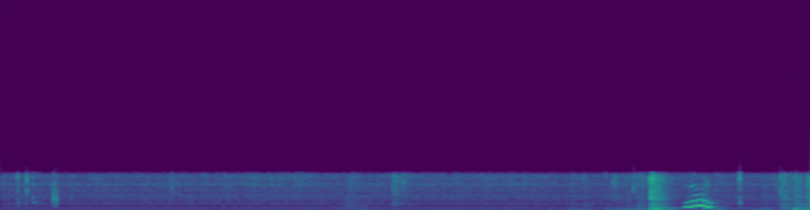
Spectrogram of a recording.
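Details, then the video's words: Domestic cat named Moxie, wearing a pink sweater indoors, trying to eat the carrot of a rabbit named Nub; a quiet room with faint rustles, then one short arched meow near the end amid a person's exclamations. "Cat Tries to Steal Rabbit's Carrot"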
